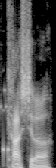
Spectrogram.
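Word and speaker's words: 頭: Written as head in Japanese, but pronounced as kashira.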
